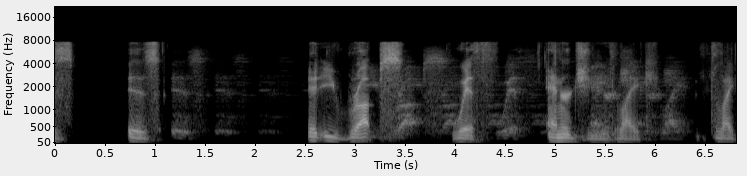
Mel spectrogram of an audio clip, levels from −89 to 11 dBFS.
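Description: From 1.16 to 6.44 s there is feedback echo between two devices. A nearby device replays the speech into the microphone. Repeats come roughly every 0.4 s, at about 17 dB below the speech.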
